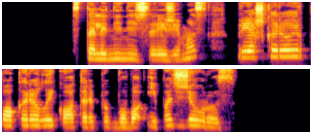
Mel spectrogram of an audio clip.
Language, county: Lithuanian, Tauragė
